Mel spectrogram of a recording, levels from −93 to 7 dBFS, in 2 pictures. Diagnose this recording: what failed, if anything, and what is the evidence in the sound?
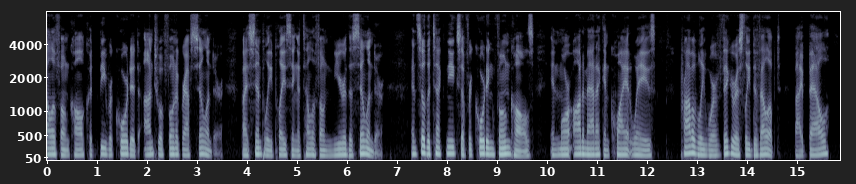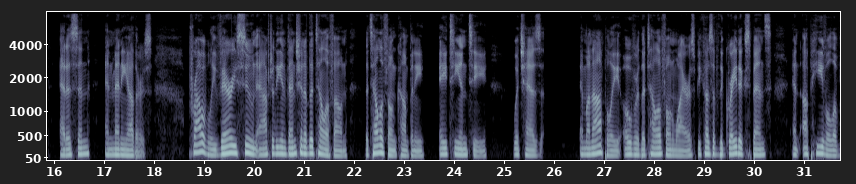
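Call-processing stage: a noise suppressor meant for speech was left on during non-speech sound. The level breathes by around 5 dB as held material and tails are treated as noise. The waveform envelope pumps, and on a spectrogram sustained partials thin and flicker below the 8 kHz band limit.

Sound cut by the noise suppressor occurs at 0.78–1.08, 3.31–3.91, 6.82–7.30, 9.78–10.09, 12.21–12.70, 18.44–18.72, 24.74–24.96 and 30.40–30.77 s. Steady sound drops by about 20 dB, but only about 10 dB at 18.44 s. These appear as sudden dark gaps on the spectrogram and collapsed waveform envelopes.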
